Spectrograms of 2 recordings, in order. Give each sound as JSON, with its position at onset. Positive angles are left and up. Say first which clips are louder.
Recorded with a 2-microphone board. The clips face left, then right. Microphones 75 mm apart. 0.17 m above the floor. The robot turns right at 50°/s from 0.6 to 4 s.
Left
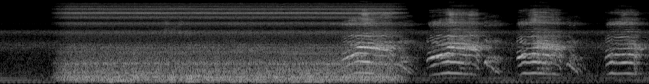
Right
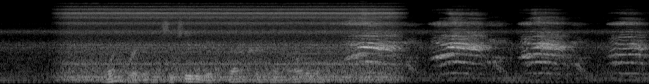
{"t": 1.0, "sound": "a man speaking", "louder": "left 3 dB", "azimuth_deg": -130, "distance_m": 8.5}
{"t": 3.4, "sound": "a baby crying", "louder": "left 5 dB", "side_deg": 55, "distance_m": 5.5}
